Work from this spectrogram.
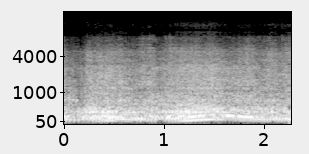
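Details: Yerf Dog Rover 150cc UTV with a GY6 engine, running again after a suspected loss of prime and a refit of the original vacuum fuel pump: revs cleanly and holds an even drone, no misses or pops; normal running.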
